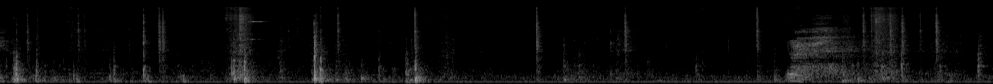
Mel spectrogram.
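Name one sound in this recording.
A ratchet wrench clicks in short bursts as a metal fitting is tightened.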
